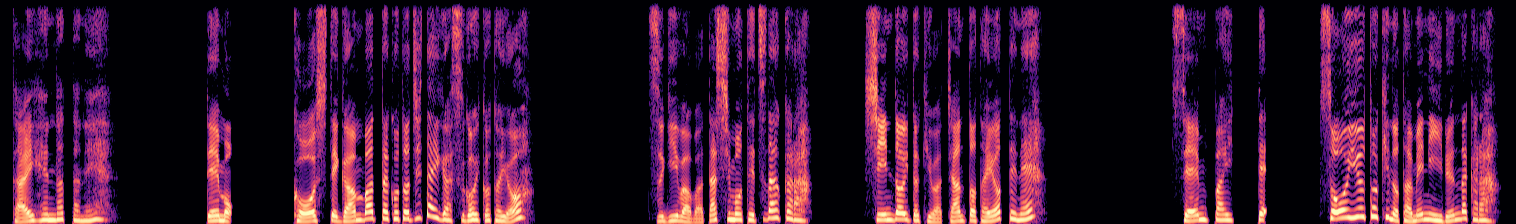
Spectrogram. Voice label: Reliable Senpai, 頼れる先輩

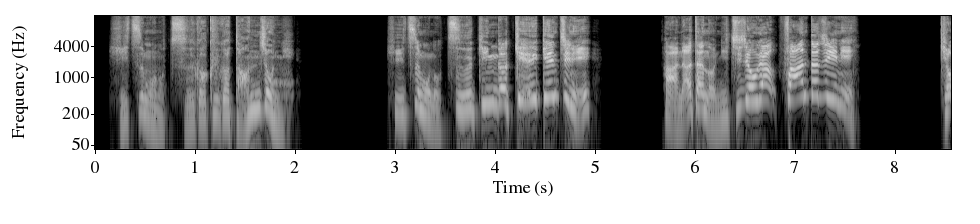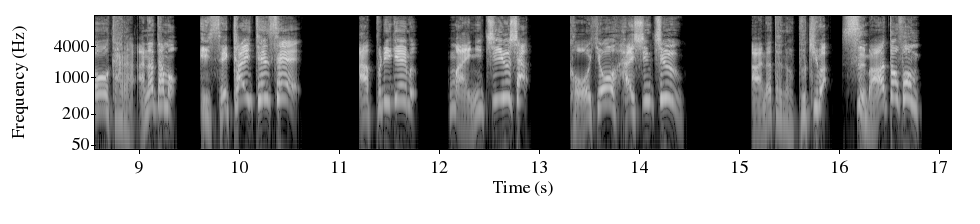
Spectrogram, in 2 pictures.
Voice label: Narration Game CM

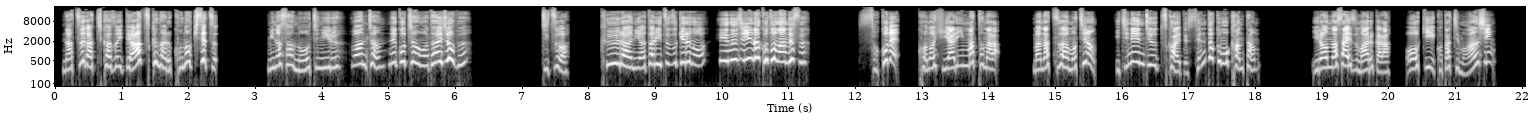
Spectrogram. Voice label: Narration Product CM; ナレーション①商品CM; bloomz-inc

